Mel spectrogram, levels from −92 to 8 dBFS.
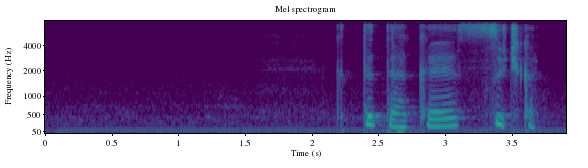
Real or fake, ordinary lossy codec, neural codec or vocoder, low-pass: real; none; none; 7.2 kHz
